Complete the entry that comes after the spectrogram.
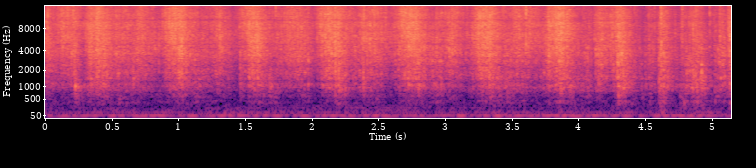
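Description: A thin, ribbed, clear plastic water bottle, hollow and apparently empty and glowing blue under UV light, is held in one hand and squeezed and crinkled with the fingers. Bright, crackly crinkling comes in loose, uneven bursts about every half second, with little low end. Each surge fades quickly into a steady soft hiss.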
